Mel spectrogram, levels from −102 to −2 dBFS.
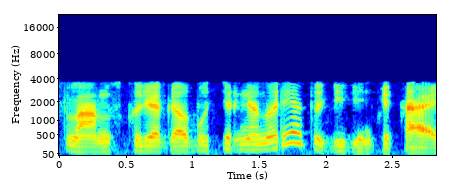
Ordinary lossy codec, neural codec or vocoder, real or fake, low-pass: AAC, 32 kbps; codec, 16 kHz, 4 kbps, FunCodec, trained on Chinese and English, 50 frames a second; fake; 3.6 kHz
